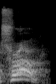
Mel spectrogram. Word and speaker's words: Troggg: Just look in the search bar for Larrakin Puppets and Troggg with 3 Gs. And the middle G is silent.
